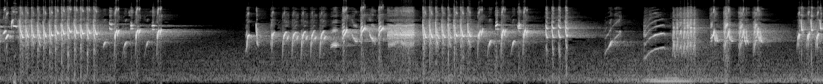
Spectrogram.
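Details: Goldfinch song in the Widani style, meant for teaching chicks and hybrids; loud continuous tinkling twitter with rapid trills, a brief quiet gap near two seconds, and clear upward-sweeping whistled notes toward the end.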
